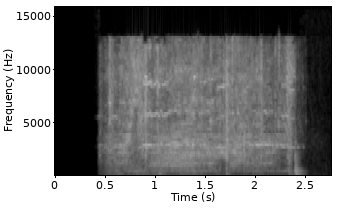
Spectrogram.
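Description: Harsh grinding crunch as a lump of coal is crushed in a Yujiro anime scene, a sustained bright crackling burst lasting about two seconds with sharp snapping accents, heard alone with no talk.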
